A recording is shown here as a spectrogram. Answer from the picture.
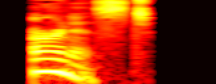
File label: "earnest", English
